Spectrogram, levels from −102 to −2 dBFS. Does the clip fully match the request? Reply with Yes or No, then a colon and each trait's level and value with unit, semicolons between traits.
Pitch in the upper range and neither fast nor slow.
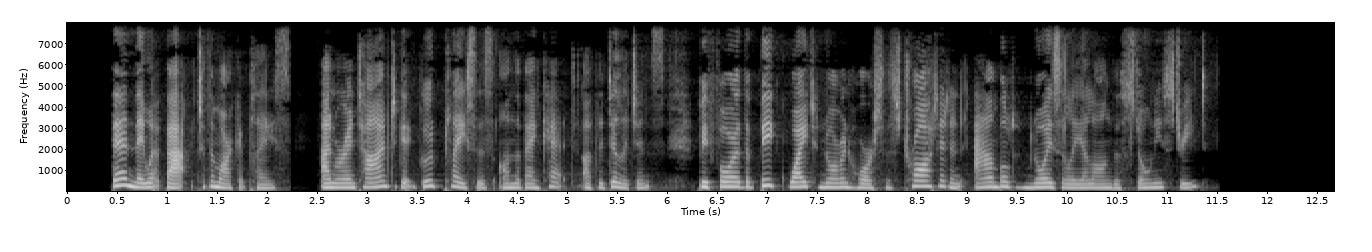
Yes: high, 205 Hz; average, 170 wpm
